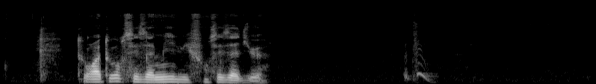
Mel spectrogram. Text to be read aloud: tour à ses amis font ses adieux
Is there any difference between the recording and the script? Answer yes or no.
yes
